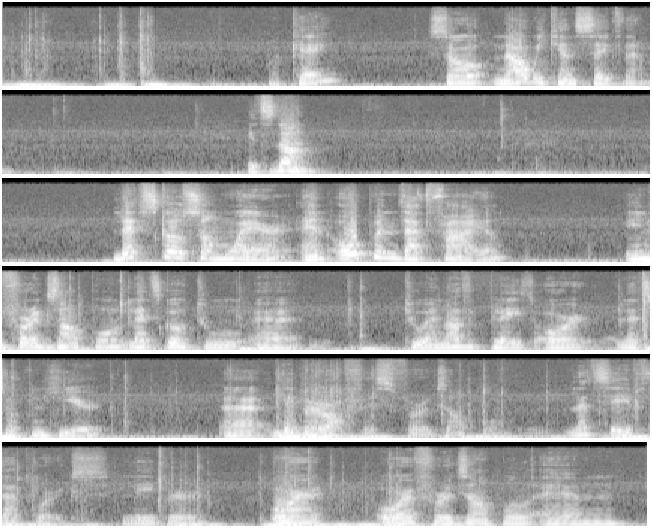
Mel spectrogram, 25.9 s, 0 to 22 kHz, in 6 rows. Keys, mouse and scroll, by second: 0.0-1.3 typing, 4.7 click, 17.2 space, 19.5-22.0 typing.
